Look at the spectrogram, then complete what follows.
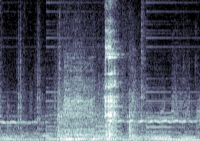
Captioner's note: desk squeaks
